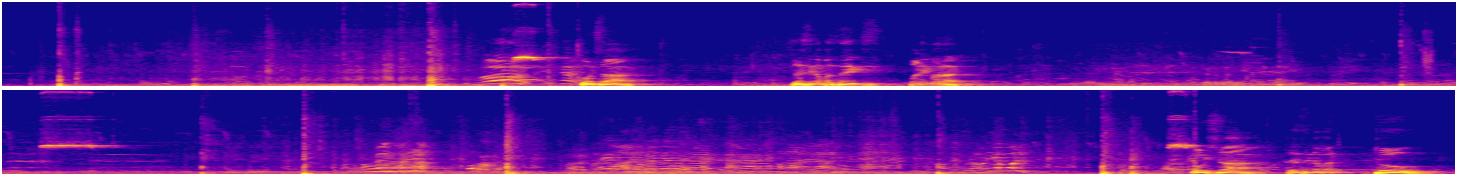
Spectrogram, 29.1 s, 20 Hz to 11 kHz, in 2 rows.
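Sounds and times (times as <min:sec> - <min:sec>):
people shouting: 0:04.7 - 0:05.8, 0:17.9 - 0:23.0.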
